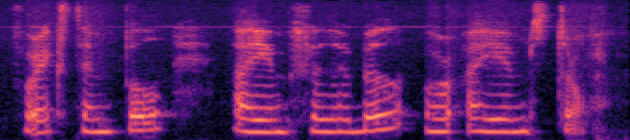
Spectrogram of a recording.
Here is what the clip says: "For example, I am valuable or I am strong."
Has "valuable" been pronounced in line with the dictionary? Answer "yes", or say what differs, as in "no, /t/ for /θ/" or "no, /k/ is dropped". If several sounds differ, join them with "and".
no, /f/ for /v/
